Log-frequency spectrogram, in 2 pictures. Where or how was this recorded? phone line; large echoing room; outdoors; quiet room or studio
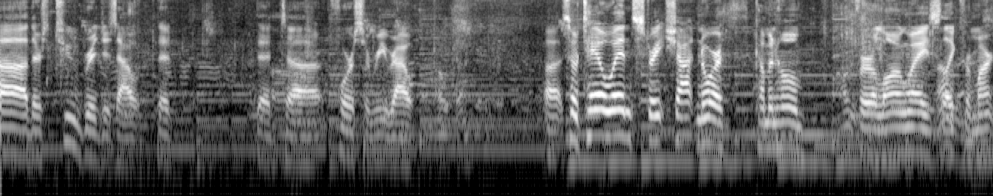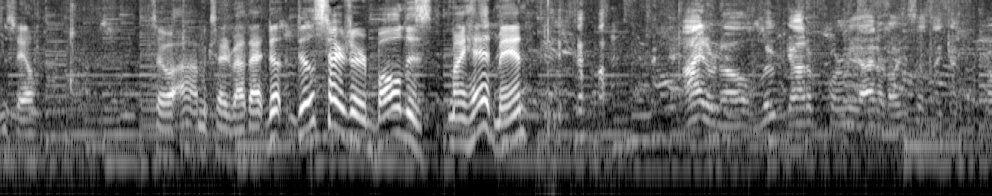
outdoors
